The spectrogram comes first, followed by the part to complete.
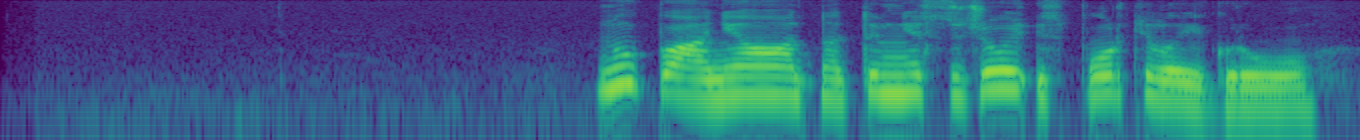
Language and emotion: Russian, sad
